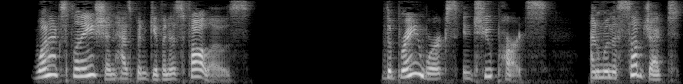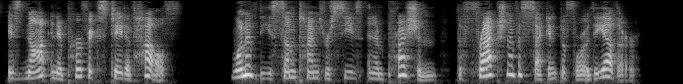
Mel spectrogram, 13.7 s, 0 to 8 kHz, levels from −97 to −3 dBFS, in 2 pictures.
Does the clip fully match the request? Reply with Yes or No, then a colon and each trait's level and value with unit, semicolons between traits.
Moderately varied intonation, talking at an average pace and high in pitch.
No: wide, 8.3 semitones; average, 170 wpm; very high, 255 Hz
